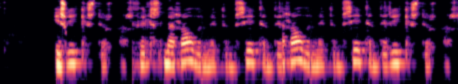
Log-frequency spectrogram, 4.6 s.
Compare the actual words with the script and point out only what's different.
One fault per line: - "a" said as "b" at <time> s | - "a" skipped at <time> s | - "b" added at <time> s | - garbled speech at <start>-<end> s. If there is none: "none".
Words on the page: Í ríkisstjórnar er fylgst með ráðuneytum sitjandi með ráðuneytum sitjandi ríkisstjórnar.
none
